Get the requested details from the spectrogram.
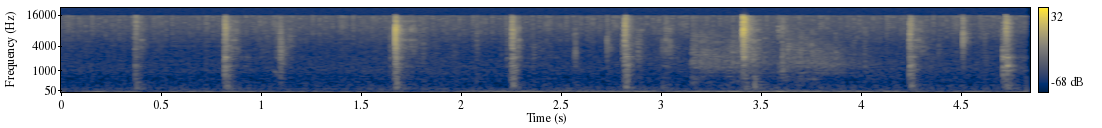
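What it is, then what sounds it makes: Cherry wood spoon blank being chopped with an axe. A steel carving axe repeatedly strikes a solid, split cherry wood spoon blank about forearm length, held upright on a log chopping block, chopping and splitting the wood. Short, sharp wooden knocks with quick decay sound in a steady rhythm over a low rumbling background, and a brief brighter rasp of splitting wood comes midway through.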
